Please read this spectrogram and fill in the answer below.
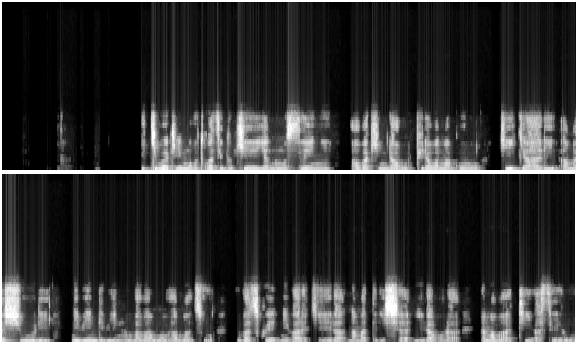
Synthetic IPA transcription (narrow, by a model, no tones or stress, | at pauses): ikʰiβuɡakiɾimo̞utwaːt͡sedukʰejanumuse̞ɲi | aho̞βakʰiːndaumupʰiɾawamaɡuɾu | hiɟaɦaɾiʔamaʃuːɾḭ | niβiːndiβḭːn̥huβa̰βamo̰ama̰z̥ṵβuβat͡swe̞niβaɾa̰ɟe̞ɾanamadiɾiʃa̰iɾaβṵɾa̰namaβa̰ːtʰia̰se̞̰ɾuɾe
